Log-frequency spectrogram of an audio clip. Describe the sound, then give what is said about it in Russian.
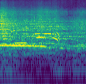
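A loud, dense wall of crowd noise with overlapping shouts and cheers of victory, steady throughout the short burst, with one voice rising above the din. “Когда он уже совсем отчаялся, раздались громкие крики.”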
